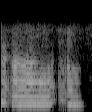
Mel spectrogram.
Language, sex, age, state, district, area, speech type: Malayalam, female, 45-60, Kerala, Kozhikode, urban, conversation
